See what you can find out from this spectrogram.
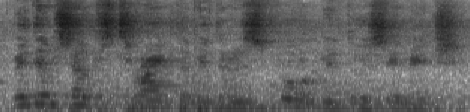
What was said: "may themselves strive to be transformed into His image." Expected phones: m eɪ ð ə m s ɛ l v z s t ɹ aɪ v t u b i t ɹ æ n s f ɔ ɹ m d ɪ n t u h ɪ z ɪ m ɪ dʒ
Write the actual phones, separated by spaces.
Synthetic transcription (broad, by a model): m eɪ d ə m s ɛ l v s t ɹ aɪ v t u b i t ɹ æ n s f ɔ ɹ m ɪ n t u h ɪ s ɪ m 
